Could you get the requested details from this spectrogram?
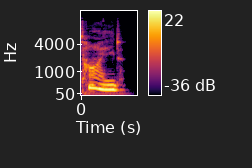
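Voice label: "tide", British English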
